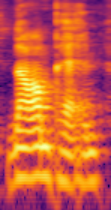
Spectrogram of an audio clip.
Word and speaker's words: Phnom Penh: I think maybe you don't pronounce the F, so maybe it's Phnom Penh.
